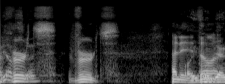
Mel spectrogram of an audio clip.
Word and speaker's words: Wirtz: Il a adapté à sa prononciation anglaise. Hein. Ça restera Wirtz, hein, Polo, hein, pour tout le monde. Hein. Bah oui, non. Florian Wirtz, et pas Wirtz.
